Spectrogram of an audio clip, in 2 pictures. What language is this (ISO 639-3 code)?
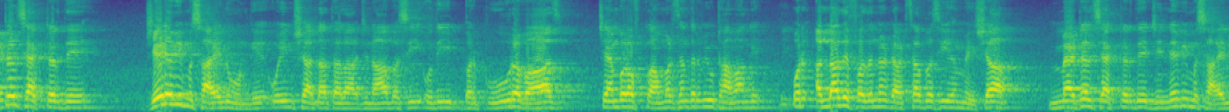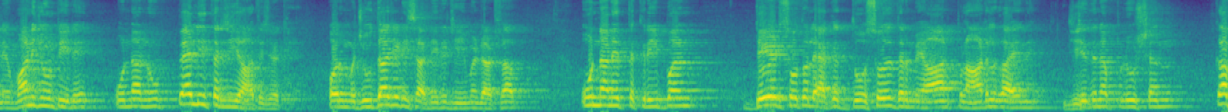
pan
